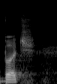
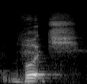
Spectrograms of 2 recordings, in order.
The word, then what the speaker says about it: BUCH: the future uh and it's buch not something else not the beer and it's uh pronounced butch uh we've had some had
